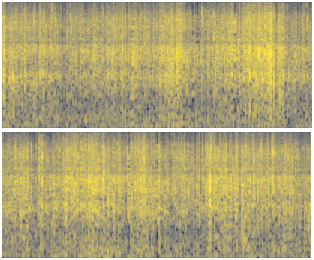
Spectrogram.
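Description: A red-and-white printed thin plastic bakery bread bag is crumpled by fingers, then rubbed between flat hands. The result is a steady, dense, bright crinkling and crackling that swells and eases slightly over about six seconds, with almost no low end.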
